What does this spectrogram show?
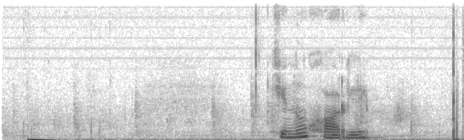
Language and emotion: Russian, neutral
